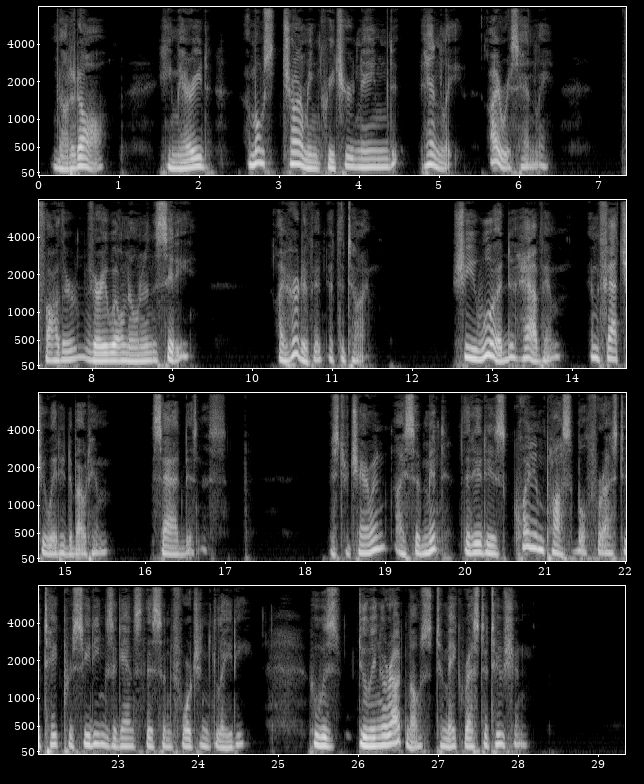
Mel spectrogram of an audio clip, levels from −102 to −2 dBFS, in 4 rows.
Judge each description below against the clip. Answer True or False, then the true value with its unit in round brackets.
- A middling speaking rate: False (125 wpm)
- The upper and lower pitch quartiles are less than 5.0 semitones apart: True (4.1 semitones)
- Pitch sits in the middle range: True (150 Hz)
